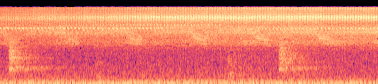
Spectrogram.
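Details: High, continuous shrilling of crickets in the evening near a rusty farm windmill, gradually growing louder, punctuated by two short creaking knocks.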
